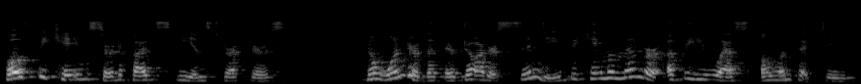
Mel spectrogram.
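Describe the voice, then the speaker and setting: A woman reading a memoir aloud as an expressive storyteller, in the manner of an audiobook narrator. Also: mid-range voice, unhurried, highs cut off. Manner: storytelling, acts out quoted dialogue. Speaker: audiobook reader.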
